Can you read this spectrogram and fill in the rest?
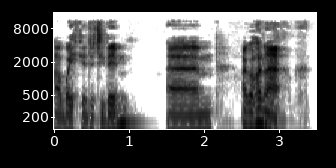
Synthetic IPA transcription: awejθjadɪtʰiðɪm | əːmaɡɔɦʊna

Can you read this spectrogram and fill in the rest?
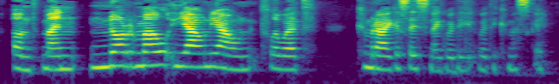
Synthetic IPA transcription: ɔndmanːɔrmalˠjawnjawnkʰl̥ˠəwɛd̥kʰəmraːjɡəsejsnɛɡwɛdiwɛdikʰəməski

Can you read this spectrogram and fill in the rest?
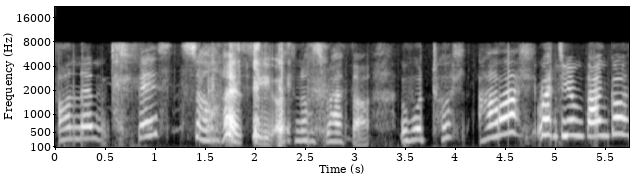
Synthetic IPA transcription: ɔnəːm | b̥eːstsɔlˠɛsiʔʊθnɔswɛðɔ̰ | əvoːd̚tʰʊɬ | aɾaɬwɛdiənvaŋɡɔ

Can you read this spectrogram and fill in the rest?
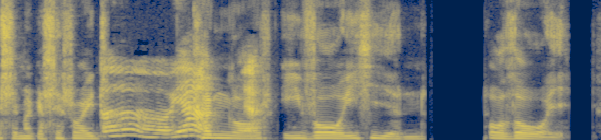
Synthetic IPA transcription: ɛɬimaɡaɬir̥oːɨdjaəŋɔrivoːɨhɨːn | ɔðoːɨ

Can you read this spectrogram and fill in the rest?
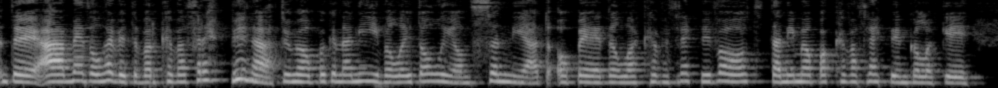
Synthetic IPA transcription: ndeːamɛðʊlˠhɛvɨdəvɔrkʰəvaθrɛb̥ɨnad̥wɨmɛwlˠbɔɡənanivɛlˠejdɔlˠjɔnsənjadɔbeːðəlˠakʰəvaθrɛbɨvoːd̥d̥animɛlˠbɔd̚kʰəvaθrɛbɨənɡɔlˠəɡɨ

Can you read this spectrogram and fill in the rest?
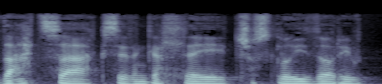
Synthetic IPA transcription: ðatʰakʰsɨðənɡaɬitʰrɔsklˠʊɨðɔɾɪw

